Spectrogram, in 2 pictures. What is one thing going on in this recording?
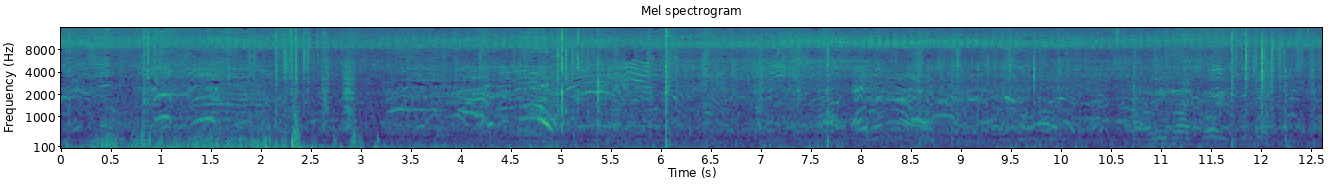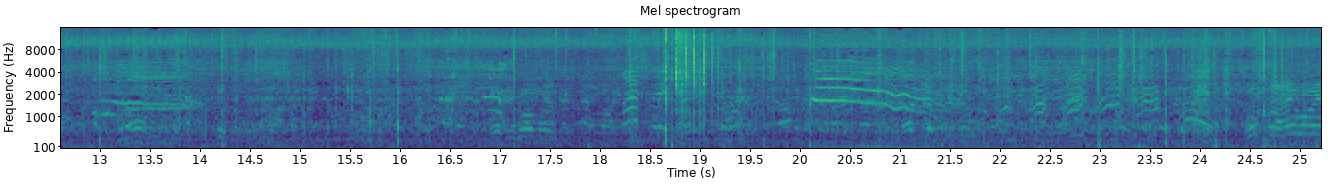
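Players call out to each other across the court.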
